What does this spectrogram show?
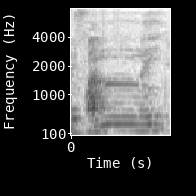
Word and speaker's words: funny: So whether this is n double n, this is not pronounced by funny, but just funny. There is no double consonant in English. We have the written one, but not in pronunciation.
